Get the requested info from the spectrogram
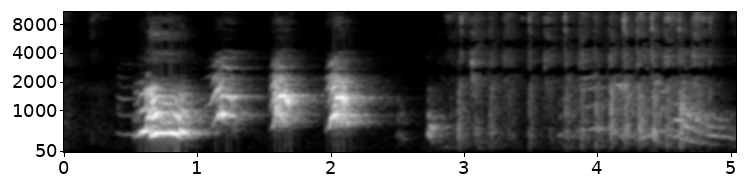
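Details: Playing Redbone Coonhounds, two dogs; four quick, rough barks in a row, about half a second apart, followed by scuffling, panting and play noises.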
